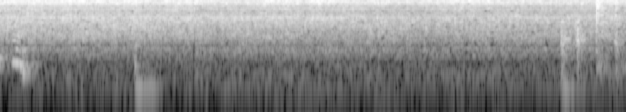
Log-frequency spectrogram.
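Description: Tomato masala, loosened with a little water, is sautéed in a pan for a hilsa curry. It gives a soft, steady sizzle with a few brief louder clatters.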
